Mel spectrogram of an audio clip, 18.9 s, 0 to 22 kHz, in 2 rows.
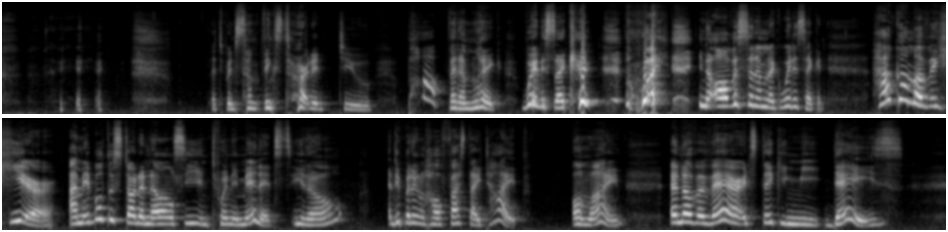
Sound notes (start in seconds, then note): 0.0 laughs; 5.8 laughs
